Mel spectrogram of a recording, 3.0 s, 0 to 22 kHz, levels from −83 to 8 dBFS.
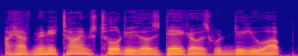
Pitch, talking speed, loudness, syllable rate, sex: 105 Hz, 240 wpm, -16 LUFS, 5.8 syllables/s, male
